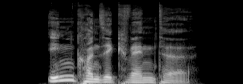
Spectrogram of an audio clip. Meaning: inflection of inkonsequent: 1. strong/mixed nominative/accusative feminine singular 2. strong nominative/accusative plural 3. weak nominative all-gender singular
- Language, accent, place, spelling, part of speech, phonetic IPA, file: German, Germany, Berlin, inkonsequente, adjective, [ˈɪnkɔnzeˌkvɛntə], De-inkonsequente.ogg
